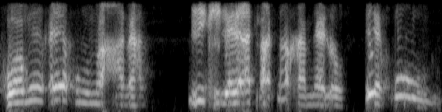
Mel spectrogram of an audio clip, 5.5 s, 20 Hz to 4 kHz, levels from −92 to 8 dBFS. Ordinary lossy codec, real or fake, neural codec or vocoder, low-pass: none; fake; codec, 24 kHz, 1.5 kbps, HILCodec; 3.6 kHz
